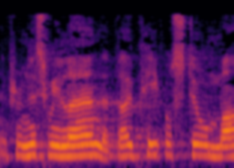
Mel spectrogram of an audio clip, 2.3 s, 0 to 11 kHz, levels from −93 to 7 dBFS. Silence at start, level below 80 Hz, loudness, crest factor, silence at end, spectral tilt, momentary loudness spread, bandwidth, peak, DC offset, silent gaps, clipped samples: 0 s; -68 dBFS; -28 LUFS; 14 dB; 0 s; -6 dB/octave; 9 LU; 8.8 kHz; -12 dBFS; under 0.1%; none; under 0.1%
